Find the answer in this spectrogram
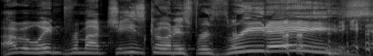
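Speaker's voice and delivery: put-on very loud, high drunken man's yell. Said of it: "he started yelling at the lady".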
